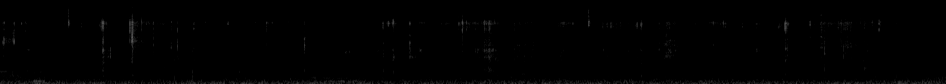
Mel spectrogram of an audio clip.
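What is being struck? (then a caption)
Bar of soap shaved with a metal blade. A solid pink rectangular bar of dry soap, held in the hand, is shaved with a metal blade so that curls form. The sound is quiet, bright, crisp scraping with scattered short, sharp ticks and crackles over a faint steady hiss.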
